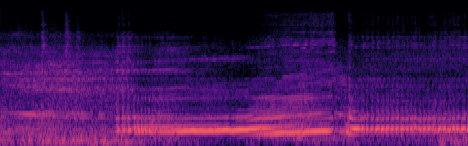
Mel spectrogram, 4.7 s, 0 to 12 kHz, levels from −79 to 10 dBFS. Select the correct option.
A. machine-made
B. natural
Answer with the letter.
A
